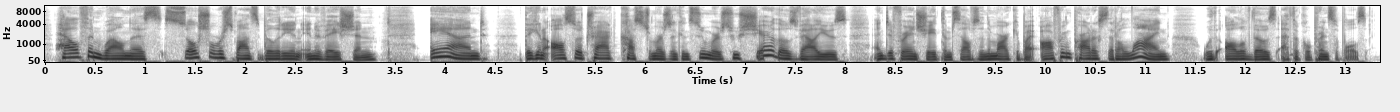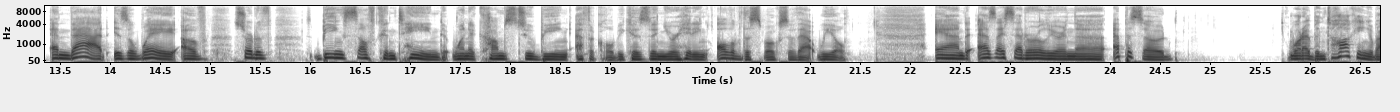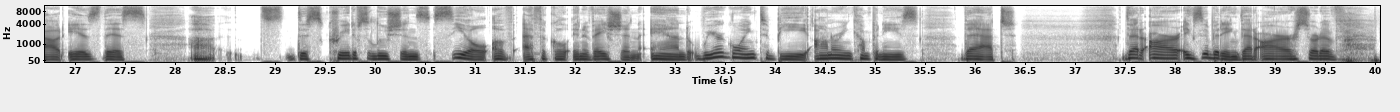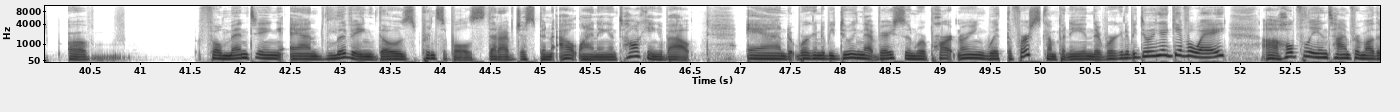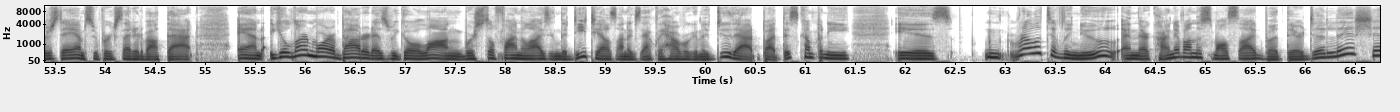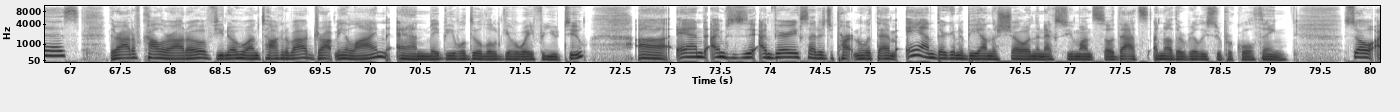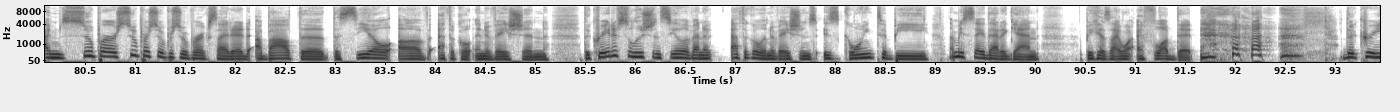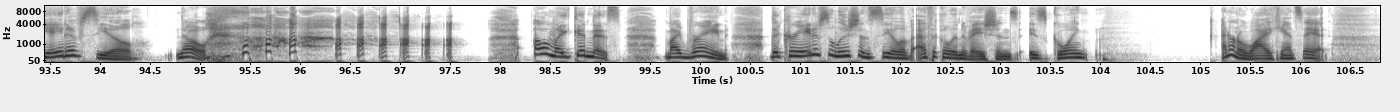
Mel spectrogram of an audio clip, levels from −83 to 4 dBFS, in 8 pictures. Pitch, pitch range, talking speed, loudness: 135 Hz, 115-165 Hz, 175 wpm, -17 LUFS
